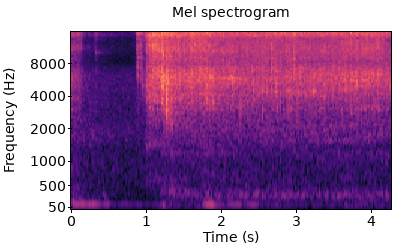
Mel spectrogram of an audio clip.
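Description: Water rushes from a newly installed sink faucet in a steady close hiss that starts just after a second and continues loud and unbroken.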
